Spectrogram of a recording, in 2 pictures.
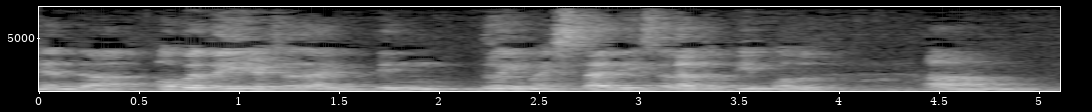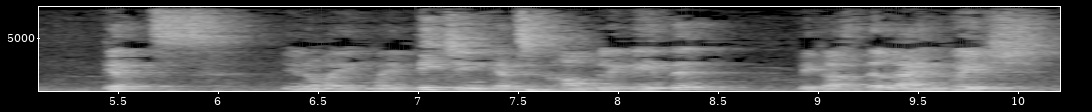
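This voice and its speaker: An older man with a Filipino accent mixed with some Australian preaches in a loose, joking way. He is picked up from well off the mic, so the voice rings around a very reverberant room. A steady hiss of noise sits under it. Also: medium pitch, far from the mic. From Philippines. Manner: joking and chatty, laughs often. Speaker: pastor. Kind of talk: casual sermon.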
